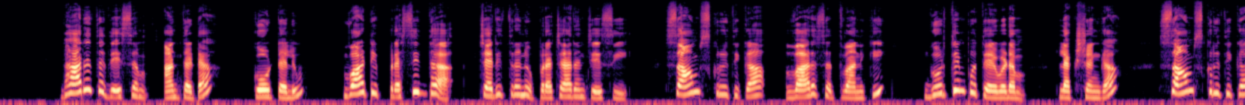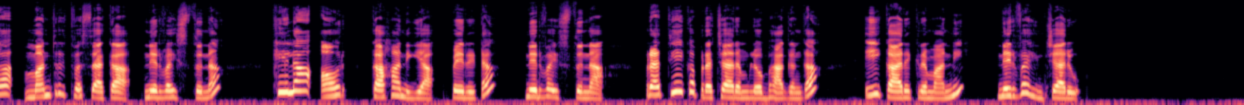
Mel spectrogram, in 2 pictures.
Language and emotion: Telugu, neutral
